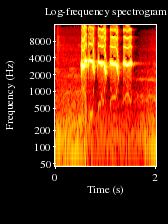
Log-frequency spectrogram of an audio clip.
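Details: Orange-headed thrush giving a crisp phrase of five loud, evenly spaced, level whistled notes with a rich, ringing tone; used to stimulate sluggish birds to sing.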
